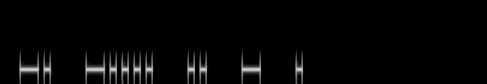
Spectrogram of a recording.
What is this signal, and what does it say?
Morse code, heard as a keyed tone, about 19 wpm, spaced as for 14 wpm, 700 Hz. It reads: N6ITE
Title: 128 Lesson 21g - Number 6 - Call Signs 20wpm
